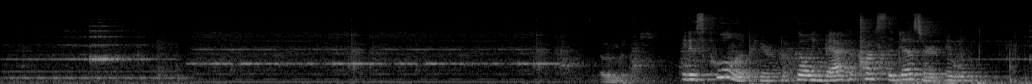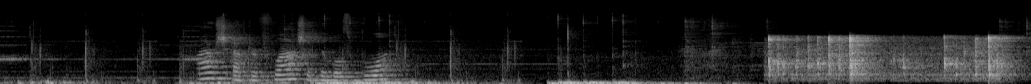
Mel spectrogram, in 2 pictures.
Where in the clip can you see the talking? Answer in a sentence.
You can hear the talking from 6.0 to 9.8 s and from 12.2 to 14.2 s.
